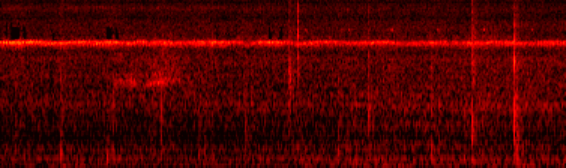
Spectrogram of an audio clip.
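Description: An insect trilling on one unbroken high pitch, with faint footsteps at a walking pace and one sharper tap near the end.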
